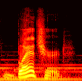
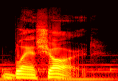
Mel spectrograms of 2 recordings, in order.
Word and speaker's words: Blancharde: That final E put sort of a classy French patina on it, because now it's not pronounced Blanchard, it's now Blanchard.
